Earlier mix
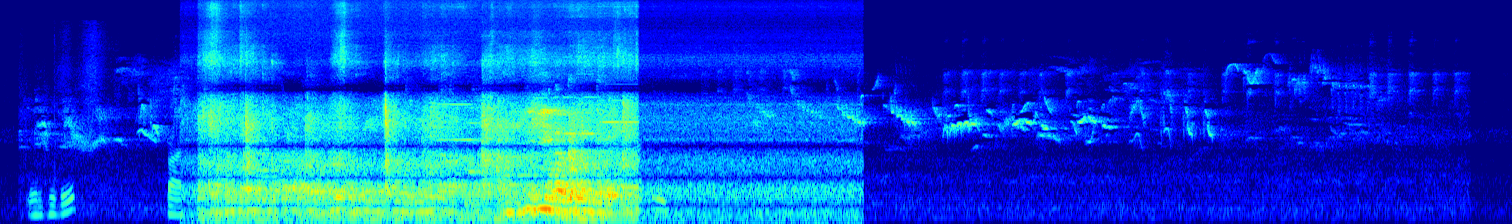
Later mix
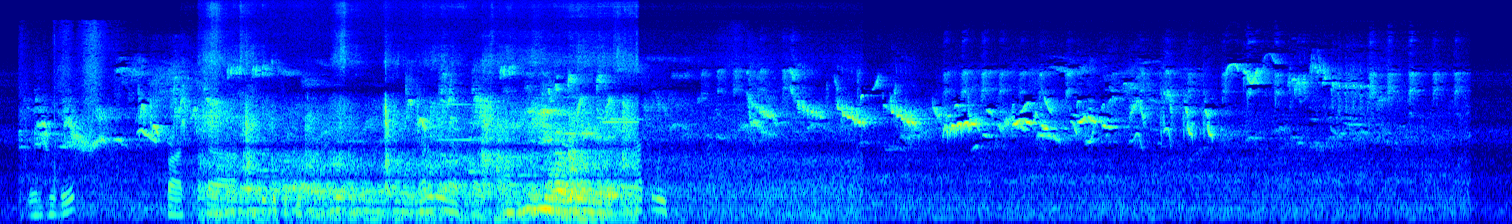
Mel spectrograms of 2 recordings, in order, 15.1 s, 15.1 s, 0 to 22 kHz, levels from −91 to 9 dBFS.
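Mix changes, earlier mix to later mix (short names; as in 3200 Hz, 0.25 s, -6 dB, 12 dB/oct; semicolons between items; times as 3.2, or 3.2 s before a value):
first sound +10.0 dB; second sound -10.5 dB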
